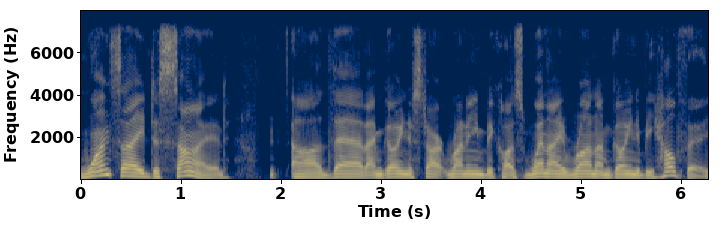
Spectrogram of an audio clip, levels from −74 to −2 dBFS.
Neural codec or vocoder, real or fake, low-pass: none; real; 7.2 kHz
